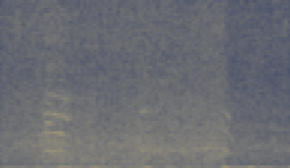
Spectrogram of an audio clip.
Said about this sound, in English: The ocean shore.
